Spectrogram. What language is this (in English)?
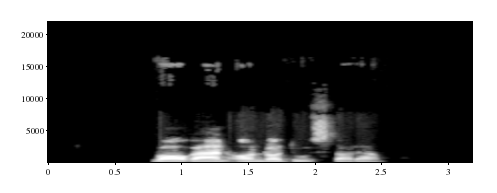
Persian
